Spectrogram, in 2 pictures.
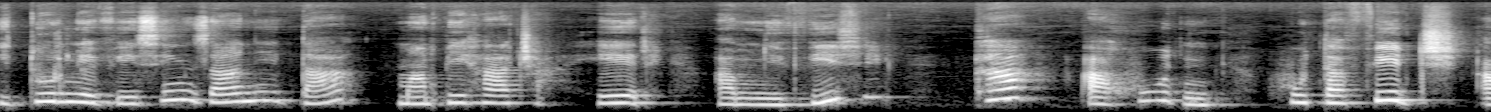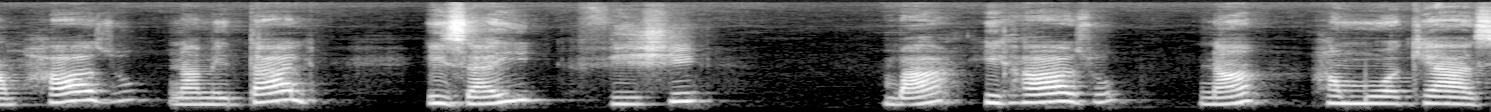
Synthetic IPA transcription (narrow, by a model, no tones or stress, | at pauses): it̪uɾinavesiɲizanid̪a | mampeɦaʈ͡ʂəheɾi̥ | aminivisi | ka | ahud̪ini | hut̪afiʈ͡ʂi̥aminhazunamet̪ali̥ | izaj | v̥iʃi | mbahiɦazu | na | hamuakazi̥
